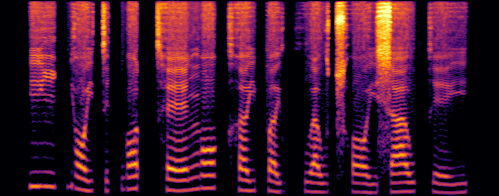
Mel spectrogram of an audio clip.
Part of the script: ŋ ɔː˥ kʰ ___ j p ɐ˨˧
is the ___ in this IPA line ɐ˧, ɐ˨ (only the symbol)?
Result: ɐ˧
